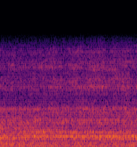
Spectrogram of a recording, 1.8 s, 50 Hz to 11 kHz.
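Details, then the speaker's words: 1968 Mercedes-Benz 280S, not run in years, fuel pump audibly humming, gas dripping: started right up, steady even idle with no knocks or misses; normal idle, though fuel leak found afterward. "started right up it was dripping over gas in there but seems to be running okay now"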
